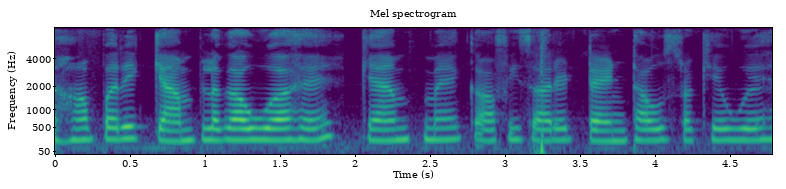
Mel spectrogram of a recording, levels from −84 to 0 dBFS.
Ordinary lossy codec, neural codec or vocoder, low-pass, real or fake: none; none; none; real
